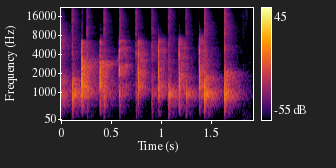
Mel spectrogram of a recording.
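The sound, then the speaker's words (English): A soft golf clap: about ten light, crisp hand claps in a quick, even rhythm over two seconds, fairly quiet, with no voices. “Golf clap to this show.”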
